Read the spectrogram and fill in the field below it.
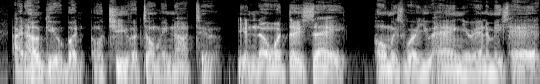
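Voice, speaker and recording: Using a put-on character voice, a man sounds raspy and fairly low-pitched while keeping a moderate pace. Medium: video game. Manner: brash, gleeful.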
